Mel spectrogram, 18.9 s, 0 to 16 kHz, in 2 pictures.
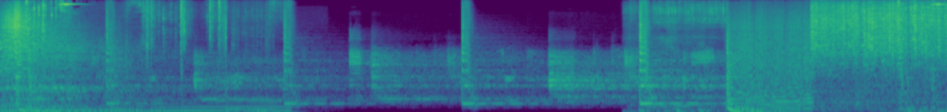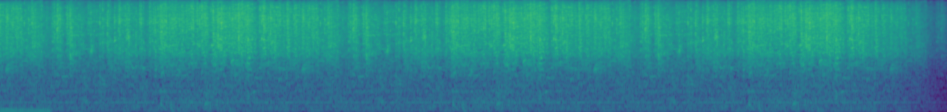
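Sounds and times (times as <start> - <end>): low rumble: 0.0 - 2.9, 6.2 - 8.2
recycling machinery clattering: 6.2 - 18.9.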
